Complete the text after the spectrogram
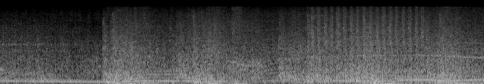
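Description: Car tyres crunch and bump over rough ground.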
